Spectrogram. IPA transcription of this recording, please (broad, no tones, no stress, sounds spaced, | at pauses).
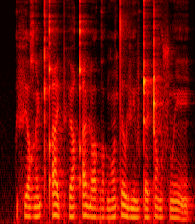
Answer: fʲ ɔ ʁ ẽ ʈ qʼ e j pʰ ø qʼ e ɳ ɒ ɡ ɒ ɡ ɔ̃ t ə u̯ vʲ ə̃ v ʈ ə ʈ ɔ̃ ʁ sʷ ẽ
